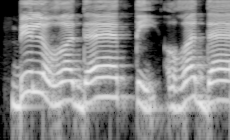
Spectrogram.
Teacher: അപ്പം റബ്ബഹും ബിൽ, okay, ബിൽ ഗദാത്തി, ഗൈനാണ് ഉയർത്തി പറയേണ്ട ഒരു ലെറ്ററാണ് ഗൈനൊക്കെ. ഓക്കെ, അപ്പോൾ തൊണ്ടയുടെ മുകൾ ഭാഗത്ത് നിന്ന് വരുന്ന അക്ഷരമാണ് ഗ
